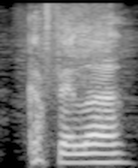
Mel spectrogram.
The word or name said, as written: Cafela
